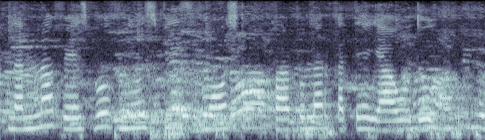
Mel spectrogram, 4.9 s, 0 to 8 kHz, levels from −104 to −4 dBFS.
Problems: continuous background conversations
